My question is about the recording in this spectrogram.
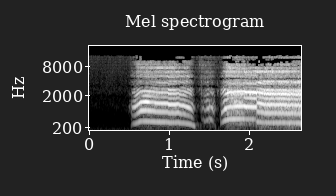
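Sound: baby crying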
